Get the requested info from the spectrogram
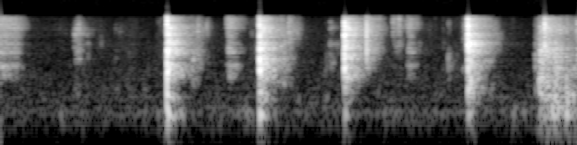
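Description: Cardboard trading-card box packaging being handled: four or five sharp snaps and taps, starting about a second in and coming roughly every half second to second.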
